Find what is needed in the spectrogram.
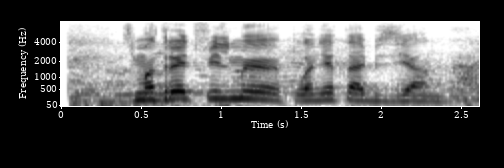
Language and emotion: Russian, positive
